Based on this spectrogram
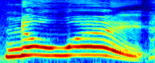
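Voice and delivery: high, drawn-out disbelief; amazed kid. Retold or imitated. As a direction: exclaim it like an astonished child.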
